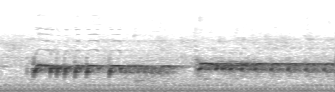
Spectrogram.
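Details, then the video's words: Perkutut song in the nggandem gedhe garing manner: a quick series of stuttered dropping notes leads into a long trilled coo, then a second, slightly higher rolling coo follows without pause. Low steady hum underneath. "SUARA PERKUTUT GENDOWO SABDO || NGGANDEM GEDHE GARING"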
